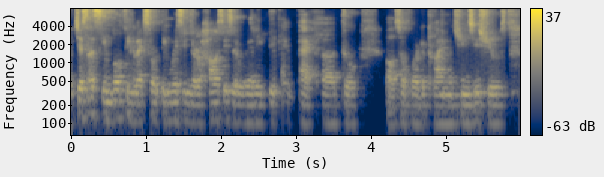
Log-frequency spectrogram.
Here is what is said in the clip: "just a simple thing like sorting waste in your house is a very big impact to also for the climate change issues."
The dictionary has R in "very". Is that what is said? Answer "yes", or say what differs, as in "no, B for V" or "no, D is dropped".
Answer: no, L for R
